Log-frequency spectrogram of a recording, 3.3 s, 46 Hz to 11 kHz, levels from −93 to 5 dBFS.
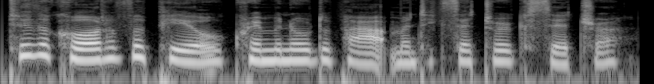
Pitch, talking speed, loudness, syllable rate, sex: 215 Hz, 165 wpm, -18 LUFS, 4.4 syllables/s, female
